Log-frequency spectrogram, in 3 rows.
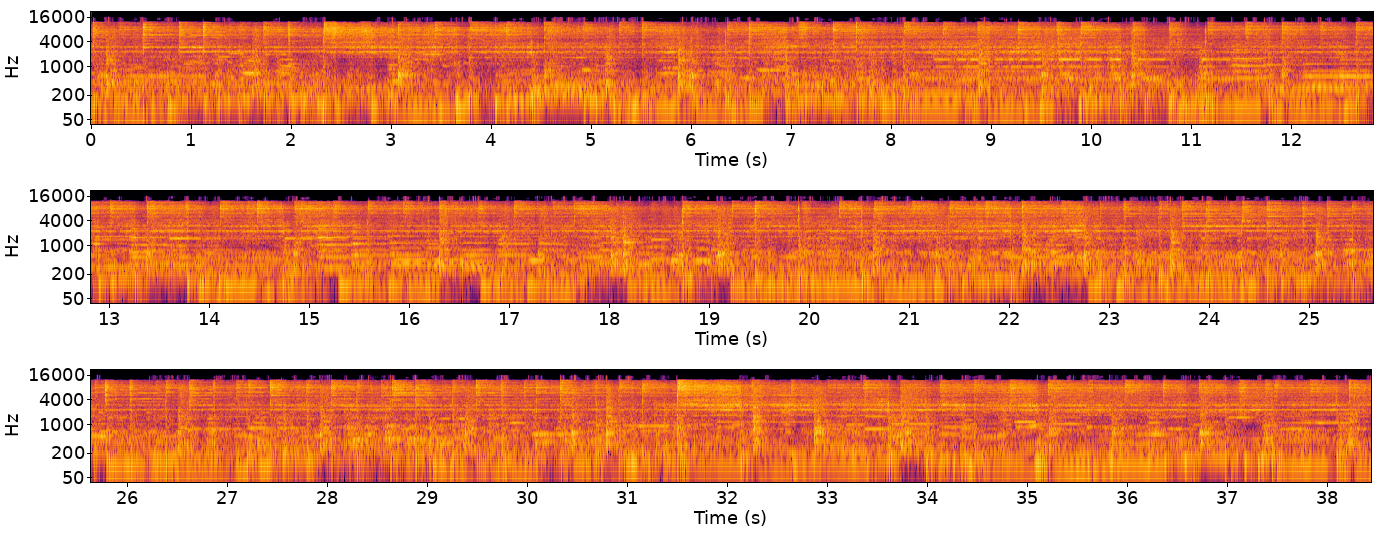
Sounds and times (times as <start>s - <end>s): Drum: 0.0s - 38.4s
Drum kit: 0.0s - 38.4s
Jazz: 0.0s - 38.4s.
